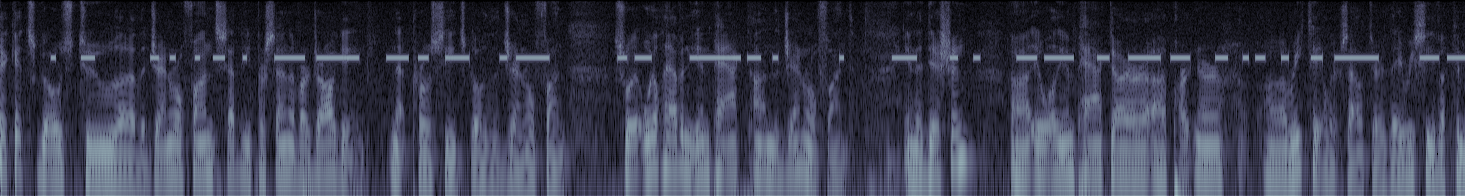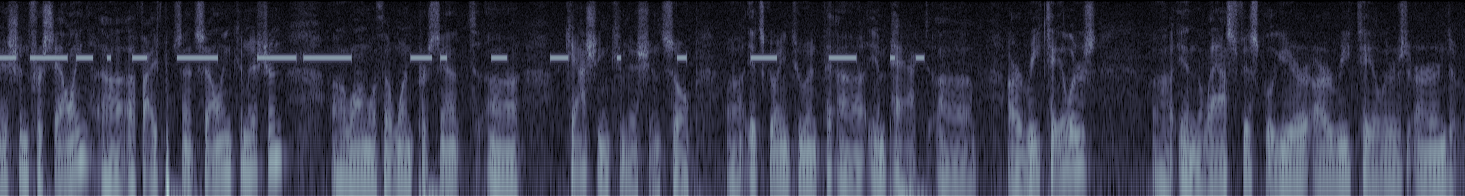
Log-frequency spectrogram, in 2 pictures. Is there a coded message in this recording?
No, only beeps of irregular length.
